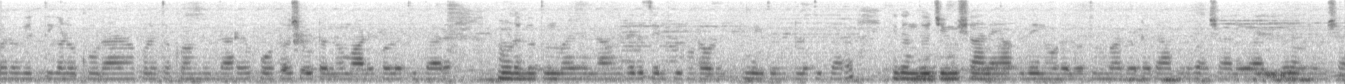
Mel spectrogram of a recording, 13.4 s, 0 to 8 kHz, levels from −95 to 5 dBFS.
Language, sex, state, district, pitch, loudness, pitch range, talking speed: Kannada, female, Karnataka, Belgaum, 190 Hz, -36 LUFS, 190-195 Hz, 85 wpm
